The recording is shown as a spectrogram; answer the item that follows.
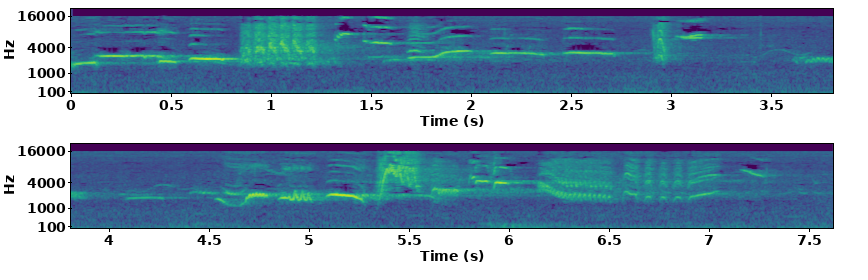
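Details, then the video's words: Common blackbird male, spring: fluted whistled phrases alternate with sharp high squeaks and twitters, the song coming in two separate bursts. "Kos samiec, piękny wiosenny śpiew."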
